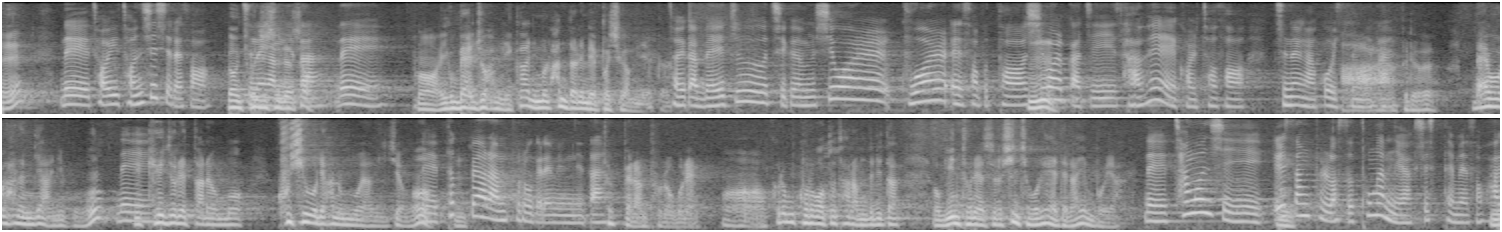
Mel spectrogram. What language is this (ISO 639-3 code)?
kor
